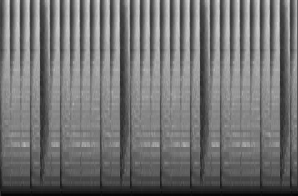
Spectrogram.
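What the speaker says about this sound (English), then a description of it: "Altogether, the drums sound like this." Loud, punchy programmed drum loop in a trap-style beat, with heavy bass kicks, snares and layered claps on a steady rhythm and fast ticking hi-hats running throughout, with no voices.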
